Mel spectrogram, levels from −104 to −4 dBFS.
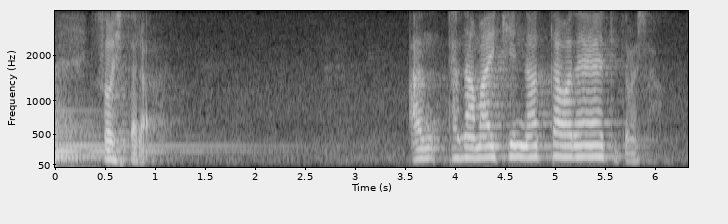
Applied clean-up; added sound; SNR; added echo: none; Drum; 11 dB; none.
